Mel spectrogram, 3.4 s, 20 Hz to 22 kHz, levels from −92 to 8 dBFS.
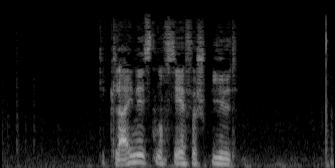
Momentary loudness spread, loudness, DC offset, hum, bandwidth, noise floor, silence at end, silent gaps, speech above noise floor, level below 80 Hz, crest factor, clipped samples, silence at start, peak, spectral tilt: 15 LU; -34 LUFS; under 0.1%; none; 15.5 kHz; -71 dBFS; 0.05 s; none; 38 dB; -66 dBFS; 20 dB; under 0.1%; 1.1 s; -16 dBFS; -4.5 dB/octave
